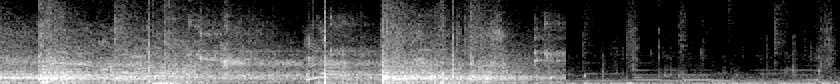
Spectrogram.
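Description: A child yanking at the handle of a locked car door from outside: two dull thuds a little over a second apart amid a loud rushing noise that stops about four seconds in, followed by soft background music.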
